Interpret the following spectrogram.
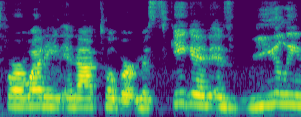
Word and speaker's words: Muskegon: find out where not yet uh he says m-u-s-k-e-g-o-n i don't know how to pronounce that muskegon oh he's over by muskegon yeah that's what he said muskegon why you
